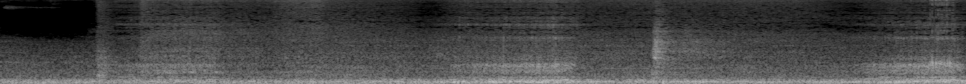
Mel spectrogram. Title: Mendengkur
